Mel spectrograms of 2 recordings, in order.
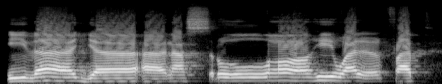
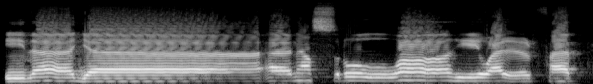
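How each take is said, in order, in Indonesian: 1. Vokal di 'jaa' dibaca pendek. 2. Vokal di 'jaa' dibaca panjang. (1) "yang kedua masih kurang tepat tajwidnya" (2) "yang pertama itu tajwidnya betul"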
